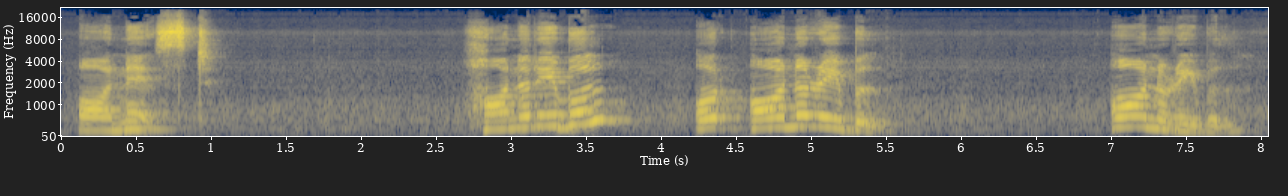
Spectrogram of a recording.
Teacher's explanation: Though they are starting with H, but first sound is O. H is silent.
